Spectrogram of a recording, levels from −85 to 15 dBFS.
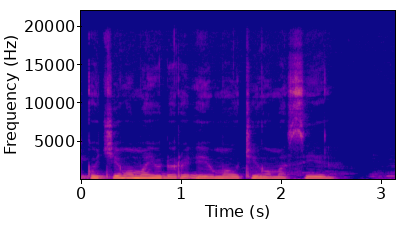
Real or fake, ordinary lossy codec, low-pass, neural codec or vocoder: real; none; 19.8 kHz; none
